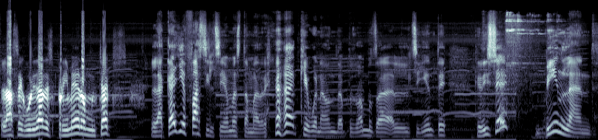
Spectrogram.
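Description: A young man commentating a video game, shouting, laughing and swearing as he plays. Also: mid-range voice, big pitch swings, unhurried. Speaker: gaming youtuber. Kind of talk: excited gameplay commentary. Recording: game music behind the voice.

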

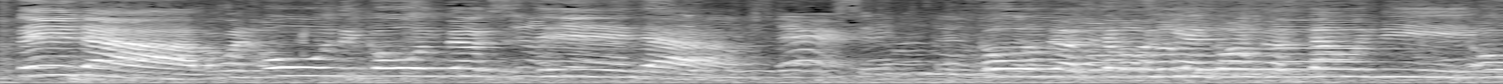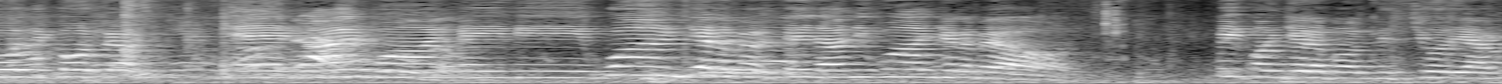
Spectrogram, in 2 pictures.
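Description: A man leading a martial arts class, calling out commands and counts. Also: extremely high pitch. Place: large indoor hall. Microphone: far-off camera. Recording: echoey noisy hall from far off.

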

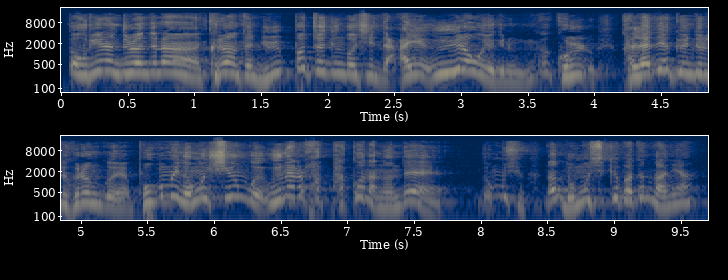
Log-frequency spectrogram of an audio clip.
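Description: A middle-aged man preaching a sermon as pastor of a church, animated, swinging between loud emphasis and quiet asides. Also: extremely high pitch, rapid-fire, few pauses. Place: church sanctuary.

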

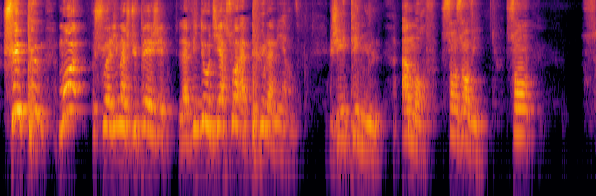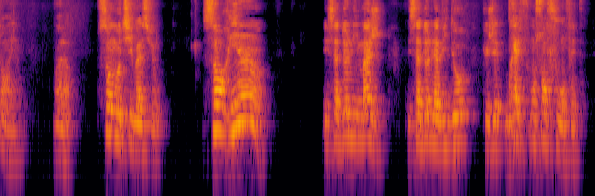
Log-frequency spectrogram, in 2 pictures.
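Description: Ranting vulgar football vlogger, high voice. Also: male voice, lively intonation, normal speed. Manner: vulgar, ranting, swings from muttering to shouting. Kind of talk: angry football rant. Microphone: earphones mic.

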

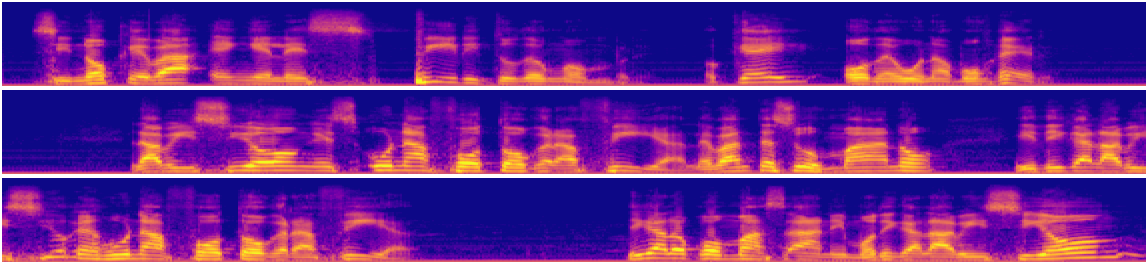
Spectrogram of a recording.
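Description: A male pastor preaches in a fairly high voice, calling on the congregation to answer back and slowing down to read scripture low and soft. His voice is close and dry on the mic. A faint mains hum runs underneath. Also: dry recording. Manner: preaching with call-and-response prompts to the congregation; reads scripture slowly, dropping low and soft. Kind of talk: sermon. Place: church conference hall.

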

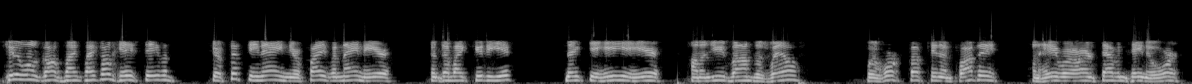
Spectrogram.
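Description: A man from Ireland, heard over a shortwave radio as a ham operator, speaking in steady radio procedure and ending each turn with "over.". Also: high voice, fairly quick, no echo. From Northern Ireland. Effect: heard over a shortwave radio receiver. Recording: tinny narrow-band radio signal.

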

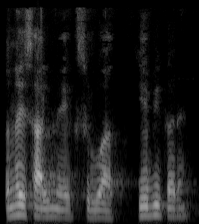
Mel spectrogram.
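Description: A middle-aged man coaching law exam students with an earnest, emphatic motivational talk that swings between emphatic rises and quiet asides. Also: medium pitch, fairly even intonation, a little fast.

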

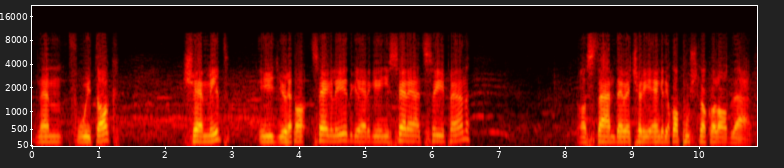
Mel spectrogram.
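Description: Male football commentator, slightly high voice. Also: steady tone, long pauses, a bit bright. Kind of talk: live sports commentary mixing play-by-play and analysis.

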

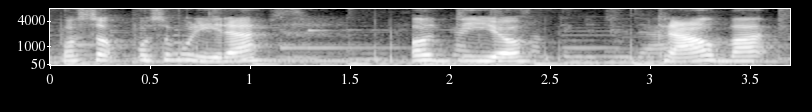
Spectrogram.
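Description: A young woman gamer chatting to her viewers while playing, excitable and talkative. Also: on the high side, takes it slowly. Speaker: gaming YouTuber. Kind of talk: let's play commentary. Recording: game music behind.

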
